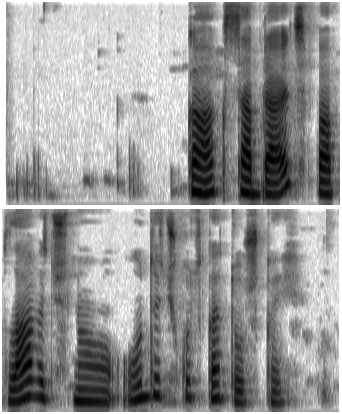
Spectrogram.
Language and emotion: Russian, neutral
